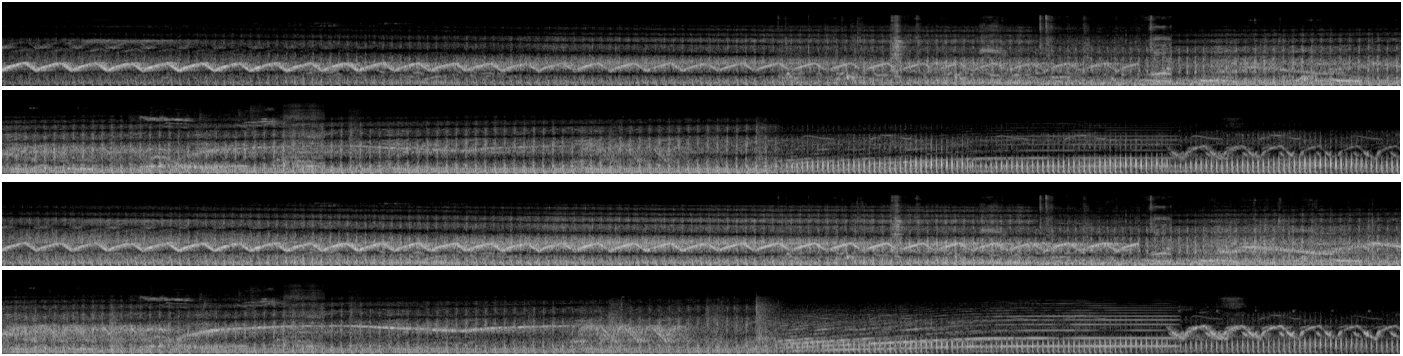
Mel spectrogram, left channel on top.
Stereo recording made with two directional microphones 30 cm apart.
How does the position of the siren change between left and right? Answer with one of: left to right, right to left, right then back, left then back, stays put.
left to right.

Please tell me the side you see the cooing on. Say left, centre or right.
left.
